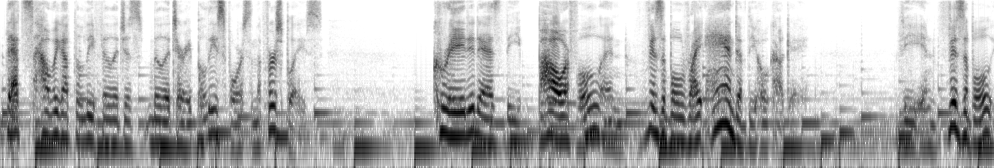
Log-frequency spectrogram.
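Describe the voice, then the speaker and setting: A man plays a prudent military commander in an audio drama. He has a mid-pitched voice and reasons carefully and explains with some hesitation, over prominent guitar music. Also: lightly acted. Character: cautious, level-headed male military commander of ninja. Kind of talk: fan-made audio drama acting.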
